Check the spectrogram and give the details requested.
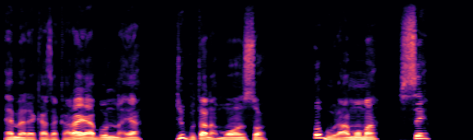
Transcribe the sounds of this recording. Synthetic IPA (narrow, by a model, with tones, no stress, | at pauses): e˦me˨ɾe˨ka˨za˨ka˨ɾa˦ja˦bʊ˦n̩˦na˨ja˦ | d͡ʒu˦bu˨ta˦na˨mʊ˦ɔ˦n̩˦sɔ˦ | o˦bu˨ɾa˨a˦mʊ˦ma˦ | sɪ˦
